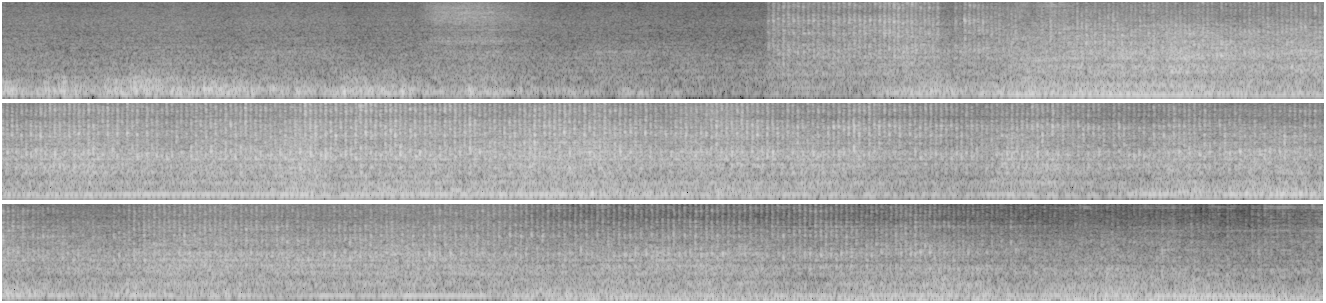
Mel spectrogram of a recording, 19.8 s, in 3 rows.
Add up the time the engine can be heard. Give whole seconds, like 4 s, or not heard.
16 s.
